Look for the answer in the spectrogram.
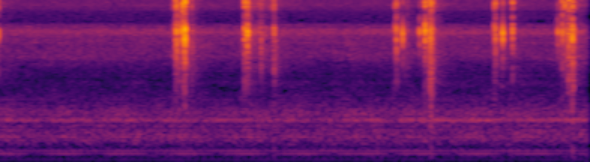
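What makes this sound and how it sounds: Fingertips and short nails tap and scratch along the front and edge of a small, flat, printed cardboard sleeve of a Meiji black chocolate bar, full with the bar inside and held in the other hand. Short, bright, dry ticks and scrapes stand out in scattered clusters over a quiet, steady background hum.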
